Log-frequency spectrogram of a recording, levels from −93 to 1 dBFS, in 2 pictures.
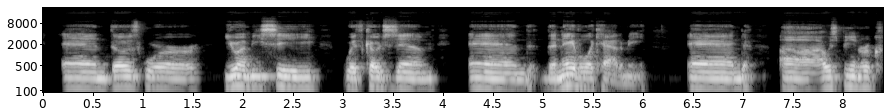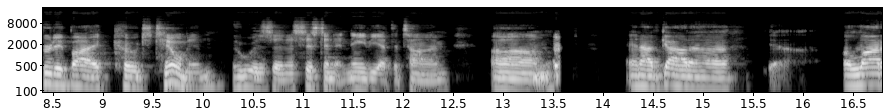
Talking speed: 130 wpm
